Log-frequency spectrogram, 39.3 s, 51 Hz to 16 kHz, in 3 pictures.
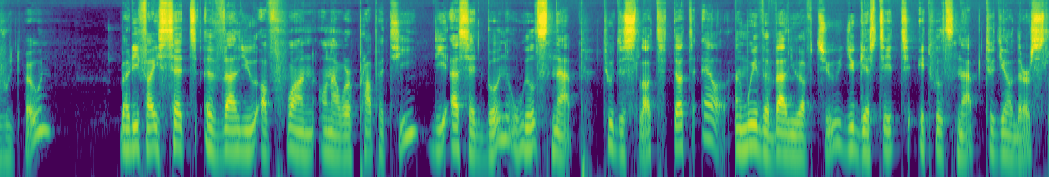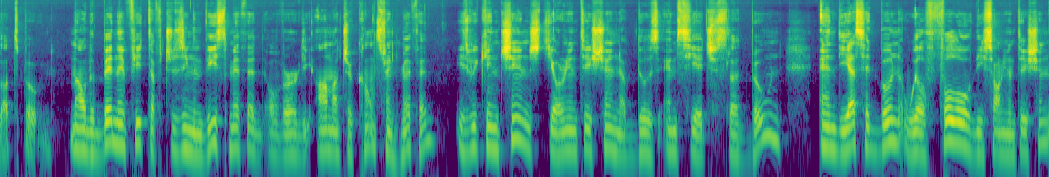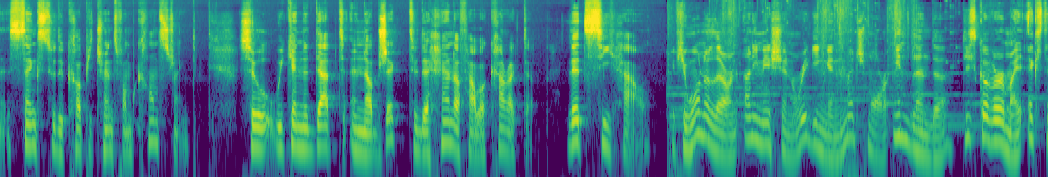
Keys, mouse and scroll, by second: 0.2 click, 2.1 click, 3.4 click, 4.1 click, 4.6 click, 5.2 click, 5.8 g, 6.6 right click, 7.5 click, 8.4 click, 9.4 click, 9.5 click, 10.0 click, 10.7 g, 11.4 right click, 11.9 alt+middle click, 12.8 click, 13.3 click, 14.9 click, 15.9 click, 16.5-16.8 scroll up 3, 16.9 alt+middle click, 17.8 click, 18.0 click, 18.6 middle click, 18.9 Tab, 19.1 alt+middle click, 20.2 r, 20.5 x, 21.4 click, 21.9 alt+middle click, 22.5 ctrl+c, 22.8 ctrl+shift+v, 23.4 alt+middle click, 26.1 right click, 28.2 Tab, 28.6 scroll down 1, 29.5 click, 30.4 click, 31.4 alt+middle click, 33.0 click, 33.6 alt+middle click, 34.3 click.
